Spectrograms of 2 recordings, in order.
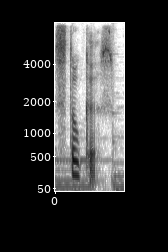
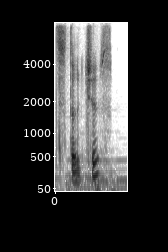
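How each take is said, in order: First: The middle consonant is a K sound. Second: The middle consonant is not a K sound. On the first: "the C H is usually pronounced like a K, so it sounds more like stokas" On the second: "some people pronounce it stoechas"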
